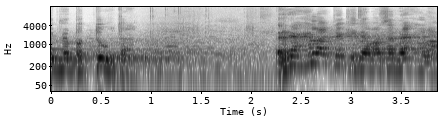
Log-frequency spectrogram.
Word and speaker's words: ইবনে বতুতা: হযরত শাহজালাল রহমতুল্লাহ আলাইহি ইবনে, কথা শেষ, ইবনে বতুতা, আমরা ইবনে বতুতা বলি আর কি, আসলে উচ্চারণ হচ্ছে ইবনে বতুতা।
